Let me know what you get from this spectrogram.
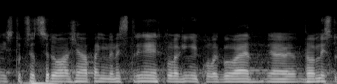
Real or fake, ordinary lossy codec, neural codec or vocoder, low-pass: fake; MP3, 96 kbps; codec, 32 kHz, 1.9 kbps, SNAC; 9.9 kHz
